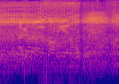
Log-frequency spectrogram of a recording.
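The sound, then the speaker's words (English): A helicopter roars overhead in a loud, steady, continuous drone of rotor and engine noise that fills the whole short stretch without letting up. “Why is there a helicopter going after the fucking.”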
